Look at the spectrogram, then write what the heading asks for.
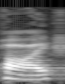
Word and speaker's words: bi: actually qualify as as pie it's spelt b i if you want to look that up but it's pronounced pie and i'll tell you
